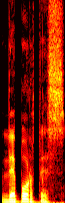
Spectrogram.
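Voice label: the sports, spanish, male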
